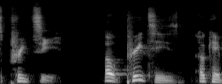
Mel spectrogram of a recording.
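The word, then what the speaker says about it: Prizzi: i did my best i think it's preetsy oh preetsies okay preetsy's honor okay well that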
